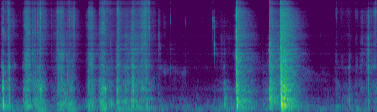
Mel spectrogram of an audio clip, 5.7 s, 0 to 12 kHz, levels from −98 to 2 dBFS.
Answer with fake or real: fake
